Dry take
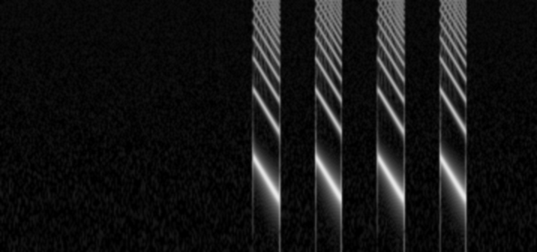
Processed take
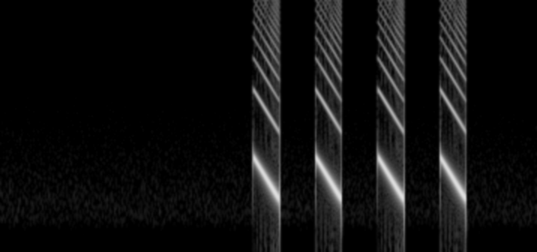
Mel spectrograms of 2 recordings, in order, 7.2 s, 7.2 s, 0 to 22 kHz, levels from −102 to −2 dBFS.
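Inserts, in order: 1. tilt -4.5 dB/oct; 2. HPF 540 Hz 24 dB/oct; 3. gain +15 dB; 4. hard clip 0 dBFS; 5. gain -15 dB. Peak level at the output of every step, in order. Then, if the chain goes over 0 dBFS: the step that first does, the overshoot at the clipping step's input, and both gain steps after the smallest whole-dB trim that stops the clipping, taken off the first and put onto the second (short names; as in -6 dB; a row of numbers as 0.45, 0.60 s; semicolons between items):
-6.5, -7.5, +7.5, 0.0, -15.0 dBFS; step 3, 7.5 dB; step 3 +7 dB, step 5 -7 dB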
